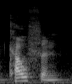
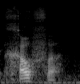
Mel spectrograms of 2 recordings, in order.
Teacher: the Swiss German infinitive lacks the final N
